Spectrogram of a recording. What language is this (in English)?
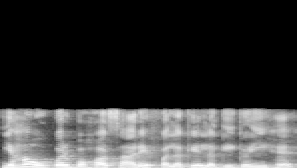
Hindi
